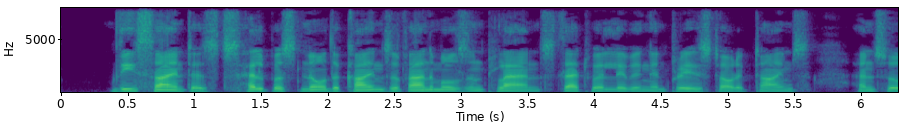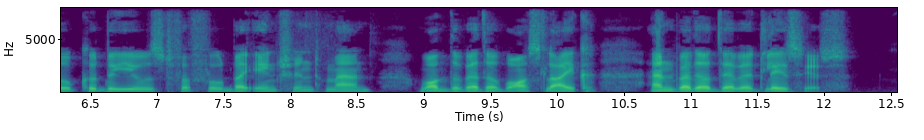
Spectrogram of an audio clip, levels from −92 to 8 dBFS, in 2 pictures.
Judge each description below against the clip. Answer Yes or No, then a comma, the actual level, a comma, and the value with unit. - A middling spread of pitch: No, narrow, 2.2 semitones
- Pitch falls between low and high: No, low, 110 Hz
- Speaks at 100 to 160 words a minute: No, average, 180 wpm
